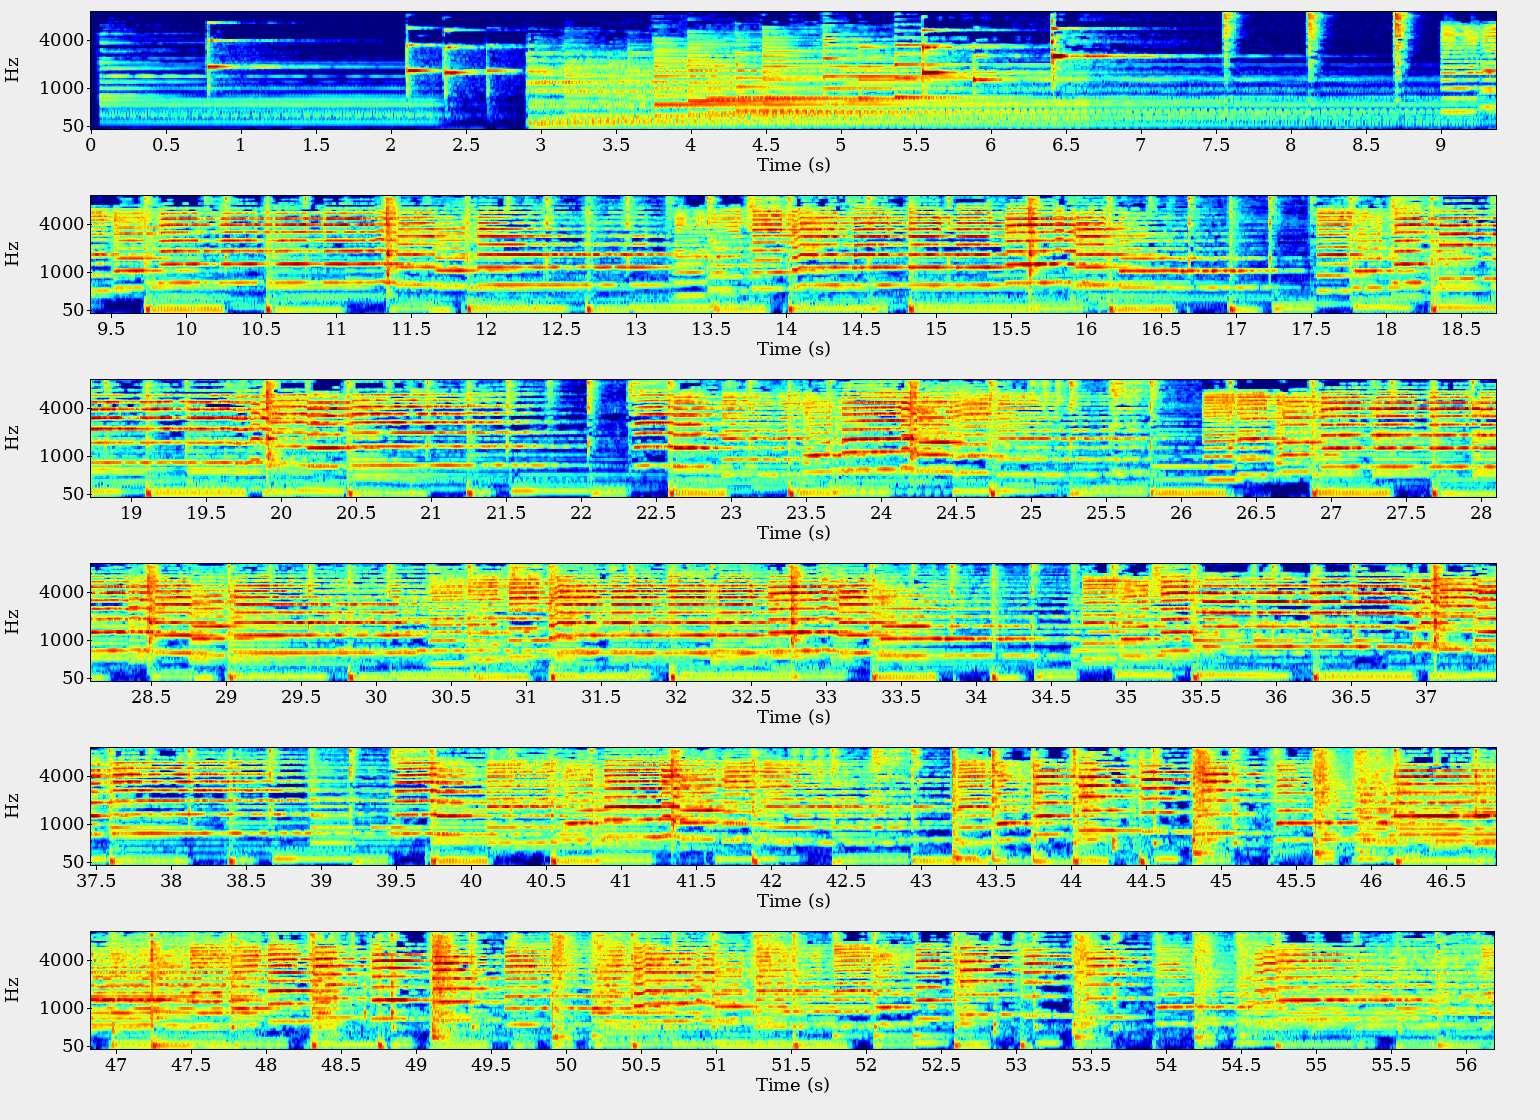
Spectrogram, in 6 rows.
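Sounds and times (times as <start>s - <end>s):
saxophone playing tango: 3.6s - 56.1s.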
